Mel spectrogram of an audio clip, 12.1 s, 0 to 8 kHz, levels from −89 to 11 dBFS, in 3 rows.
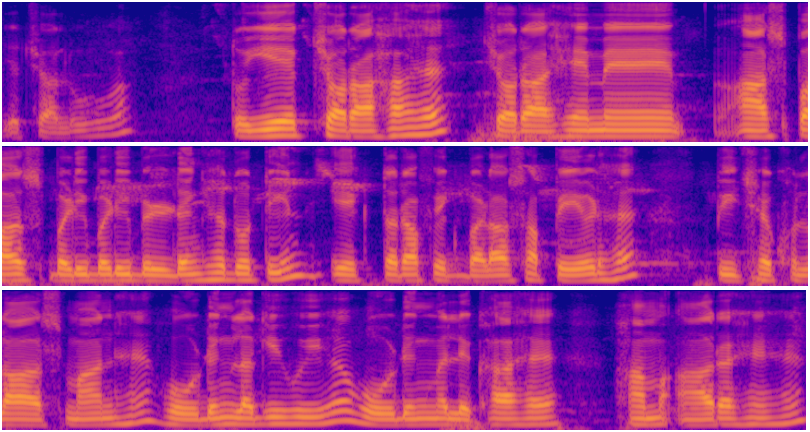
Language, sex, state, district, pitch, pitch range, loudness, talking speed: Hindi, male, Chhattisgarh, Rajnandgaon, 130 Hz, 125-140 Hz, -17 LUFS, 190 wpm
